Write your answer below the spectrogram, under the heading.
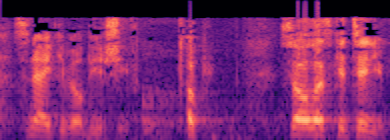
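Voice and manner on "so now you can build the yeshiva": lower, softer, gently granting; gentle permission. Retold or imitated. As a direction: let the student go ahead. The Gra gently concludes.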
